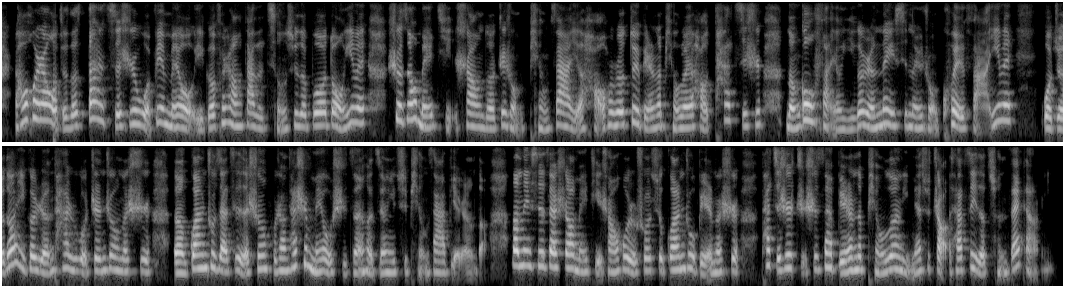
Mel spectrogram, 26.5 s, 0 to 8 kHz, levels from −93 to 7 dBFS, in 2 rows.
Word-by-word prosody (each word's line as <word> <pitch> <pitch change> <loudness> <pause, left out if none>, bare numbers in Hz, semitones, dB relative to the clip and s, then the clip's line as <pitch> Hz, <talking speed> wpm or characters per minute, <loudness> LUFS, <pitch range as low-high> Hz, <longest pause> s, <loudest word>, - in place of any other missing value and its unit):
然 - - -6
后 335 - +5
会 380 -1 +4
让 345 -1 +6
我 280 - +6
觉 195 - -6
得 225 +3 0
但 365 0 +3
是 325 - -4
其 230 -8 +1
实 260 +4 -3
我 265 - +2
并 300 -3 -1
没 220 -3 +1
有 215 - +3
一 - - -7
个 215 +3 +1
非 295 +5 -3
常 235 -4 -1
大 240 -1 -3
的 200 -2 -6
情 190 -3 -10
绪 240 +4 -6
的 230 -1 -1
波 245 +2 +3
动。 245 -5 +2
因 300 +5 -2
为 290 -1 +3 0.3
社 340 -2 +2
交 350 +3 +4
媒 210 -8 +1
体 225 -1 -15
上 230 -3 -2
的 195 -1 0
这 250 +5 -2
种 200 -2 -6
评 190 -2 -9
价 235 +1 +1
也 - - -2
好， - - -4
或 255 - -2
者 255 - +2
说 255 - +6
对 280 +2 0
别 195 -6 -3
人 200 - -2
的 225 - +1
评 225 -4 -7
论 210 +1 +3
也 - - +5
好， - - -4
它 340 -1 -5
其 335 -9 -7
实 260 +2 -6 0.3
能 205 -2 +5
够 340 +2 +8
反 240 - -6
映 180 +1 -5
一 185 +1 -10
个 250 - +2
人 225 -1 +2
内 270 -3 +1
心 240 -1 -9
的 205 -2 -2
一 - - -3
种 210 - -6
匮 230 -7 +2
乏。 210 - -7
因 315 +7 -2
为 335 -1 +3 0.4
我 205 -2 +4
觉 190 -1 +2
得 320 - +5
一 280 -9 -4
个 245 +1 +4
人， 200 -2 +2
他 250 +3 -5
如 230 -2 -3
果 - - 0
真 230 0 -1
正 245 -1 -2
的 210 - -2
是， 215 -2 -4 0.3
嗯， 190 -1 +6
关 265 +3 +4
注 285 0 0
在 225 -5 +4
自 225 +3 -9
己 - - +3
的 - - +2
生 255 0 -1
活 210 -5 -9
上， 230 0 +1
他 285 - 0
是 320 +3 -2
没 225 -8 +2
有 210 -4 0
时 170 -5 -7
间 205 +1 -1
和 - - -1
精 195 +1 -2
力 195 - -4
去 205 +1 -12
评 205 - -13
价 195 -1 -3
别 350 - -6
人 - - -9
的。 - - -8 0.3
那 315 - +11
那 315 0 +1
些 300 0 -1
在 290 -1 +6
社 285 - -9
交 270 - +4
媒 210 -2 -3
体 215 - -7
上 210 0 -3
或 245 -2 +2
者 195 - 0
说 230 +4 -3
去 230 0 -4
关 240 +3 +2
注 265 -2 -1
别 180 -6 -3
人 - - -2
的 200 +1 0
事， 460 - -2 0.3
他 320 -2 +2
其 270 -8 0
实 270 +2 +2
只 270 - -9
是 250 -1 -3
在 280 +2 +2
别 200 -7 +1
人 235 +2 +4
的 245 - +3
评 210 -5 -7
论 245 +5 +1
里 210 - -7
面 210 +1 -4
去 260 - -13
找 - - +1
一 - - -11
下 230 -1 +2
自 235 +4 -4
己 - - 0
的 175 - +2
存 195 +3 -10
在 275 +7 +3
感 330 - -6
而 - - -12
已。 250 - -22
235 Hz, 345 characters per minute, -24 LUFS, 210-270 Hz, 0.4 s, 那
